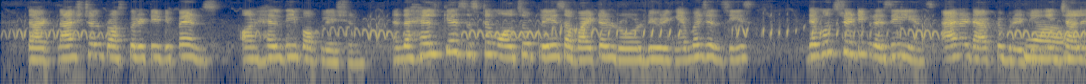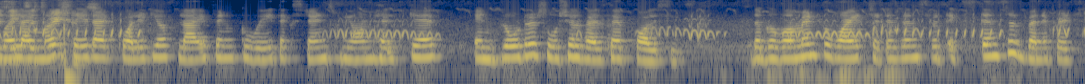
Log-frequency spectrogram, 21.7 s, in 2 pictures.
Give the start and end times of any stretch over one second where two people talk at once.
10.2-11.6

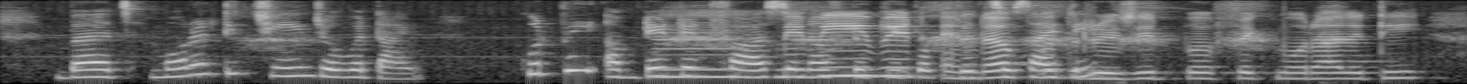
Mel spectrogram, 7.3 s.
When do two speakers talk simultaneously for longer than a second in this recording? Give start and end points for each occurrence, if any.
3.3-5.5

